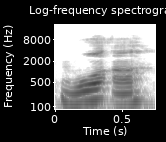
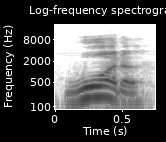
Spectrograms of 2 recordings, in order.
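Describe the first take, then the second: First: It is said in a British accent. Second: It is said in a Manhattan accent. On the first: "I know they say water" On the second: "that's how you say it if you're, you're from Manhattan"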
